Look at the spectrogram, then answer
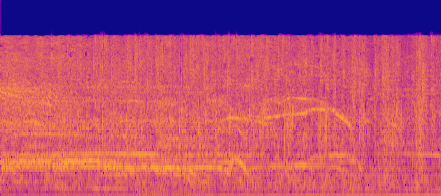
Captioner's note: applause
